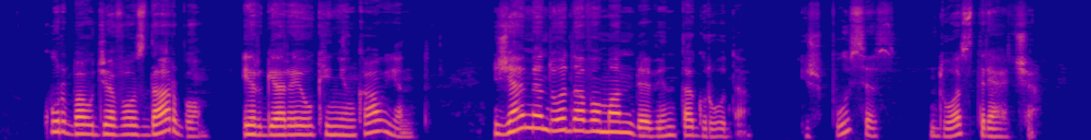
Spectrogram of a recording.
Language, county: Lithuanian, Vilnius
